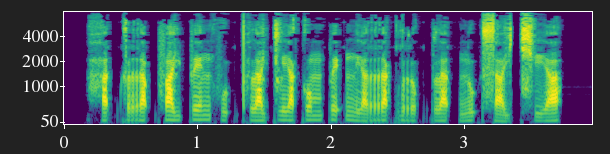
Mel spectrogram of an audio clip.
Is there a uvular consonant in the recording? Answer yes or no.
no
